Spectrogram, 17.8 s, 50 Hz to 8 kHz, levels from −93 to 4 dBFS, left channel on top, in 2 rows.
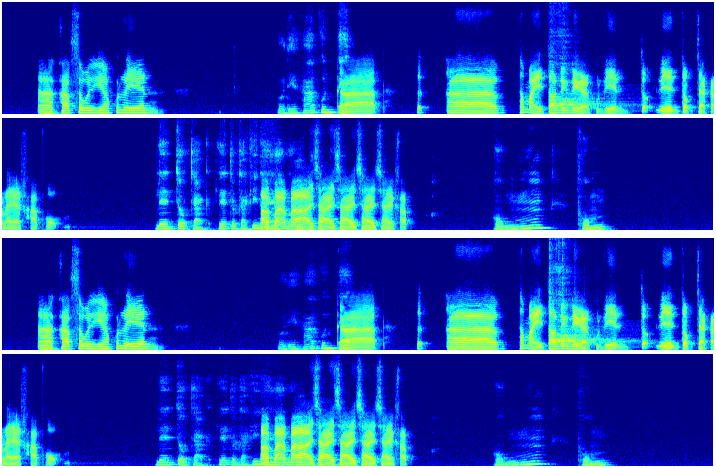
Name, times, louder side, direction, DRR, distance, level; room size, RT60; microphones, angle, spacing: voice 1, 0.4-2.0 4.2-4.7 5.6-9.6 12.1-14.0, right 2 dB, 5° right, 0.3 m, -31 dB
voice 2, 3.4-4.4 10.8-12.7 13.0-13.1 15.0-15.8 16.1-16.4, left 3 dB, 75° left, 0.7 m, -39 dB
sound 1, 6.8-8.1, right 4 dB, 65° right, 2.5 m, -39 dB
10.0 x 6.4 x 2.3 m
head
